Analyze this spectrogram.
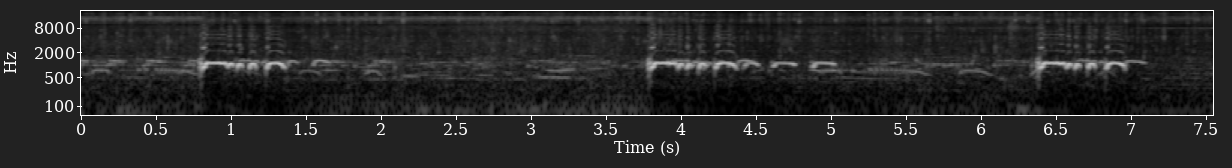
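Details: A wild zebra dove in its natural habitat sings three loud phrases of rapid, rolling coo notes, roughly every two and a half seconds. Softer cooing from other doves fills the gaps.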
